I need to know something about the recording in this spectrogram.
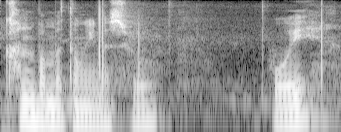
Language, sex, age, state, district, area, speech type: Manipuri, male, 30-45, Manipur, Chandel, rural, spontaneous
